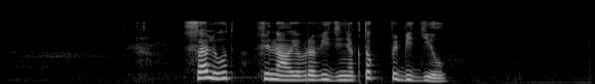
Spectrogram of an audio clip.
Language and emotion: Russian, neutral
